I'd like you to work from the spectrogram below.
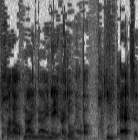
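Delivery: normal talking voice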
